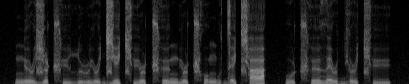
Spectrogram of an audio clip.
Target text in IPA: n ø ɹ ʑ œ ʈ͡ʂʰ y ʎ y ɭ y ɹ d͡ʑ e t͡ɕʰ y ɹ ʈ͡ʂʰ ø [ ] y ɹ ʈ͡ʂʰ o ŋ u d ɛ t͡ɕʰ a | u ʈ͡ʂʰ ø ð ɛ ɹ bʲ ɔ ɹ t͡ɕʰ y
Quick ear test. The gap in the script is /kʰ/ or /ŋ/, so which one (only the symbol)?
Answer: ŋ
